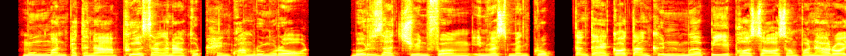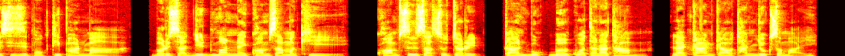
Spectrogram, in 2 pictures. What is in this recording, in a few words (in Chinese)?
泰语男, 外语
